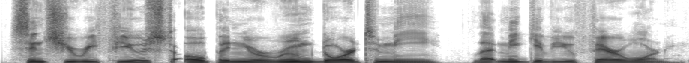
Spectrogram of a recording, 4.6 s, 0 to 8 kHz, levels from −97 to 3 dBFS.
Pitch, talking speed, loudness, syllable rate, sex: 115 Hz, 210 wpm, -18 LUFS, 5.0 syllables/s, male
